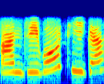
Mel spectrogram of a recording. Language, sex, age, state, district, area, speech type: Dogri, female, 18-30, Jammu and Kashmir, Udhampur, rural, conversation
